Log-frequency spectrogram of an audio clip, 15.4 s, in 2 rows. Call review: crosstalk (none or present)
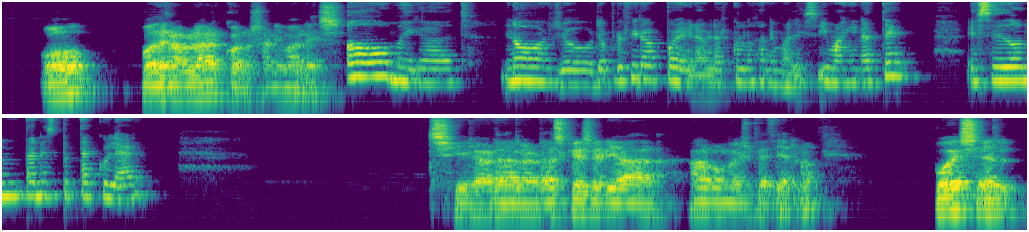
none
